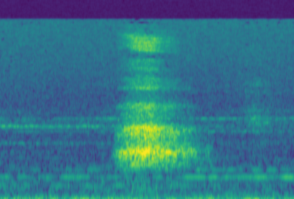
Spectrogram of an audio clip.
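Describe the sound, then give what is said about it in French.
A single deep breath drawn in through the mouth during a relaxation exercise, a breathy rush of air lasting about a second, alone over a quiet low background hum. “je vous invite à prendre une grande inspiration par la bouche.”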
